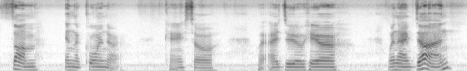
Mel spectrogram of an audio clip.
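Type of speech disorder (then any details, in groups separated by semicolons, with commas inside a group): Bulbar dysarthria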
